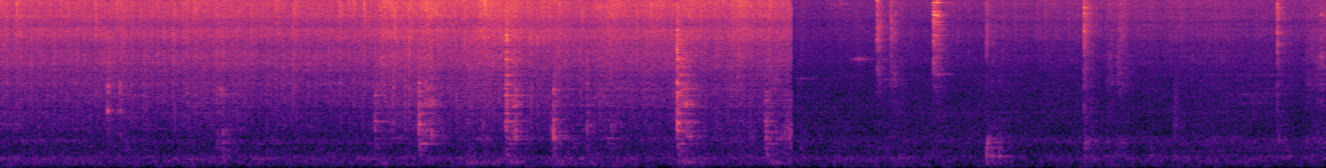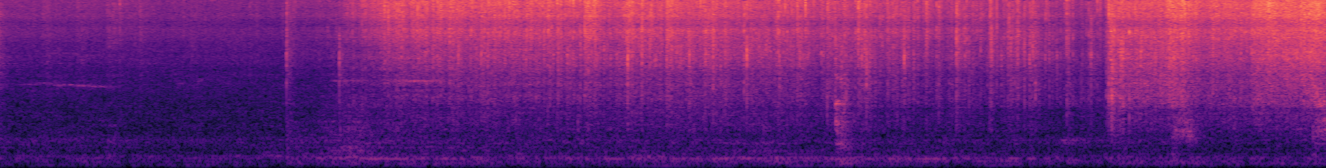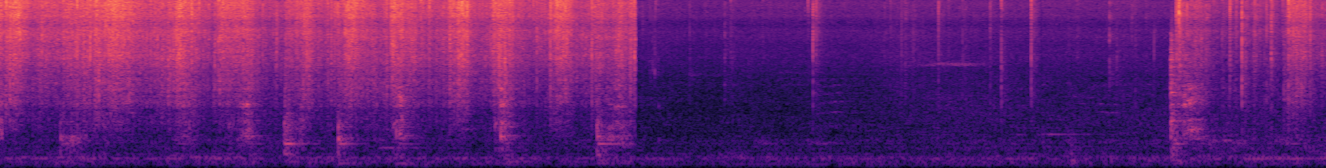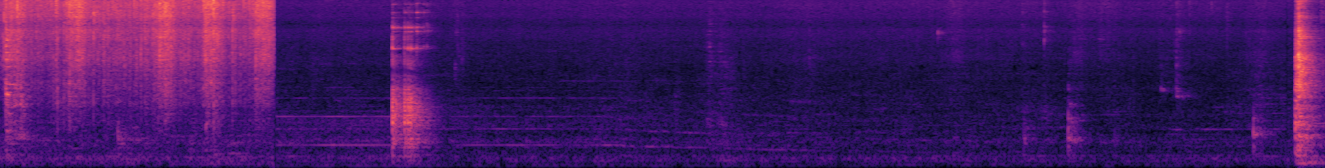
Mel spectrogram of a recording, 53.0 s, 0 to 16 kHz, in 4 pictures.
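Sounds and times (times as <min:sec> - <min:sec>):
food sizzling in a pan: 0:00.0 - 0:08.0, 0:09.5 - 0:42.6.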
